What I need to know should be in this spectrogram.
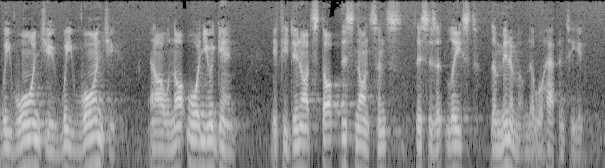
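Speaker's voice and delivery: acted cold, threatening tone. Telling of attackers who slammed a man against a wall, quoting them in a cold voice. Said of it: "in a cold voice they said".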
